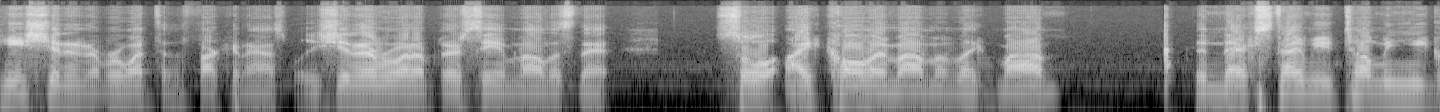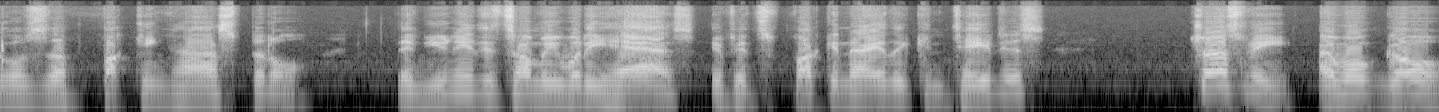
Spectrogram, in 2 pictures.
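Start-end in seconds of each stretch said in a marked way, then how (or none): 5.0-14.4 heated, angry scolding rant, pushed high. Speaker retells calling their mom about a hospital visit: retelling yelling at mom. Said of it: "I'm yelling at her".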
